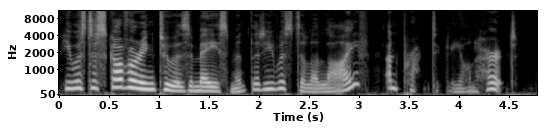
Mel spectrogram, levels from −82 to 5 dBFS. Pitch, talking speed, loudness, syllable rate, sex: 210 Hz, 175 wpm, -19 LUFS, 6.2 syllables/s, female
